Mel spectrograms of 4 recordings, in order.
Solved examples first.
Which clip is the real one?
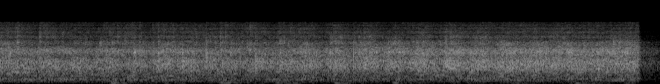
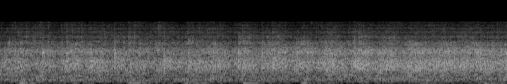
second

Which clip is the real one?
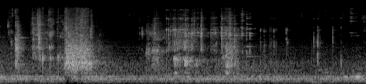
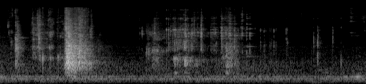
first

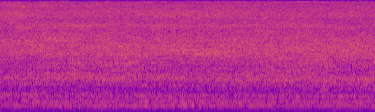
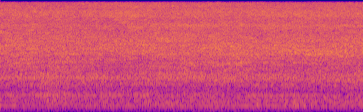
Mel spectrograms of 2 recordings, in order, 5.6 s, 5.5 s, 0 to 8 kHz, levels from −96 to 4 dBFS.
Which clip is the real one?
first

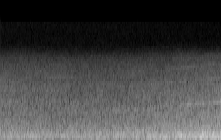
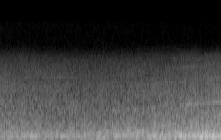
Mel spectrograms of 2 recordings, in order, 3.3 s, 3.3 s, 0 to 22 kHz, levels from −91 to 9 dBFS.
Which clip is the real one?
first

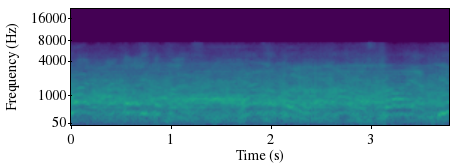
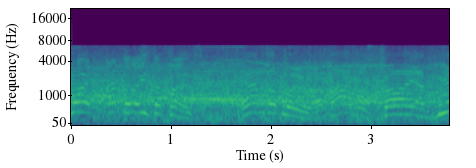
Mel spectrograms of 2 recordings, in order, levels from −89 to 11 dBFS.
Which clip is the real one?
second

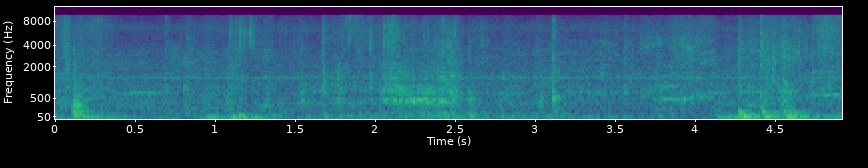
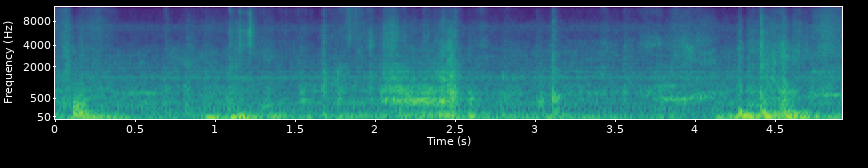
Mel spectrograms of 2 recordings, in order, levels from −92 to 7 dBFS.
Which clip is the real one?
first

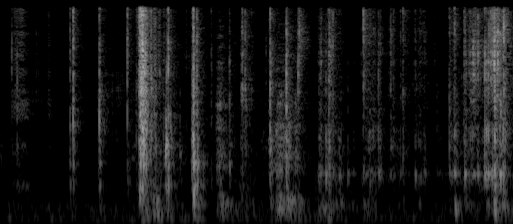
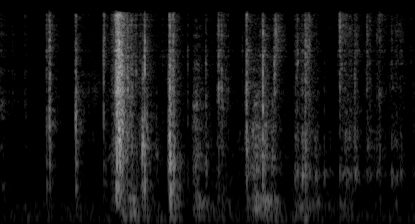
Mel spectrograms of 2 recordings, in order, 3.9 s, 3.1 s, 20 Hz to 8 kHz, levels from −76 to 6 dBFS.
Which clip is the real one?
first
